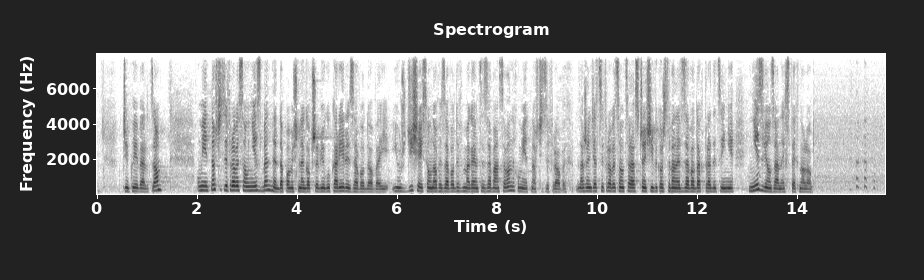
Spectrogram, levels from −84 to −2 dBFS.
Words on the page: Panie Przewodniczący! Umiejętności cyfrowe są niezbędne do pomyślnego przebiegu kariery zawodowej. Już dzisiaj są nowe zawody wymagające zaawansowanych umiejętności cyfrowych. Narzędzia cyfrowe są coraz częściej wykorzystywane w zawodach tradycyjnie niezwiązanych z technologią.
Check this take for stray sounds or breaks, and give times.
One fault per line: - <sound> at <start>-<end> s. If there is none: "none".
- laugh at 15.0-15.6 s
